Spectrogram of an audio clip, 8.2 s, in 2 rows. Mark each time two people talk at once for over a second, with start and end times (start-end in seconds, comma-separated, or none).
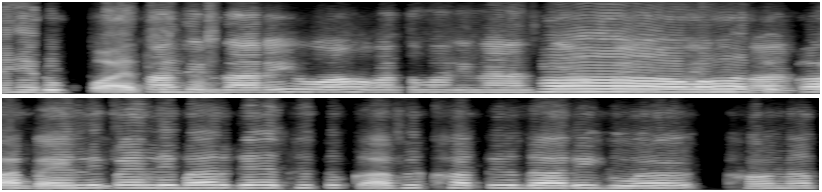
2.7-4.9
